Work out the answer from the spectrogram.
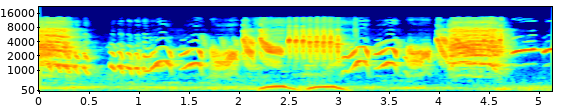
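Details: Wambi bird song mixing harsh noisy bursts with looping up-and-down whistles; a couple of low arched sounds and a constant low hum run beneath.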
